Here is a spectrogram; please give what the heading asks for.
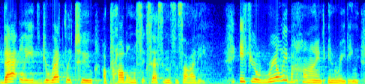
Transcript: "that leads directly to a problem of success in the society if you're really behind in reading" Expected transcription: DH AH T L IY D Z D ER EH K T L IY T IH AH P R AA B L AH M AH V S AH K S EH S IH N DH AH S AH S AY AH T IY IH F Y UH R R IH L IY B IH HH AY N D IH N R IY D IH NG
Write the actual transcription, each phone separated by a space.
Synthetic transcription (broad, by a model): DH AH T L IY D Z D ER EH K T L IY T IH AH P R AA B L AH M AH V S AH K S EH S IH N DH AH S AH S AY AH T IY IH F Y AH R R IH L IY B IH HH AY N D IH N R IY D IH NG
